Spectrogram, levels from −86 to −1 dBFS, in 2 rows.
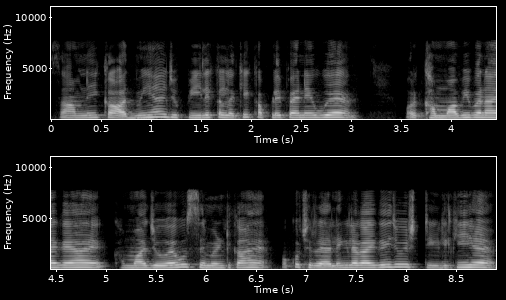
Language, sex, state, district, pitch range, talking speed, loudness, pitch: Hindi, female, Uttar Pradesh, Budaun, 200-230 Hz, 235 wpm, -28 LUFS, 215 Hz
